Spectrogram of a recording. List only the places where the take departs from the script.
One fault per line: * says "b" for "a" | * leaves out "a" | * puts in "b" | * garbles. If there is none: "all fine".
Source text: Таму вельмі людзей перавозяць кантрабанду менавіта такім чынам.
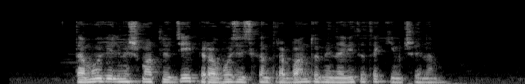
* puts in "шмат"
